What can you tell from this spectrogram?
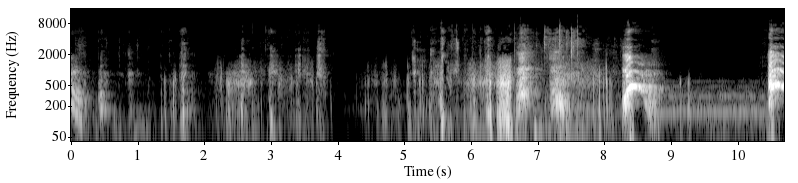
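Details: A Beagle puppy barks at a balloon, giving loud, harmonic barks with softer whines and yips between them.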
